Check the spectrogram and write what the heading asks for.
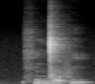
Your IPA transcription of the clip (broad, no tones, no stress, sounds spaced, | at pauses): x ĩ ŋ͡ǀ ɛ f i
